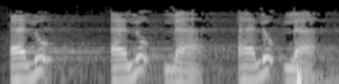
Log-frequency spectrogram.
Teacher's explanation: الضم، نقل حركتها إلى الساكن قبلها وهو اللام، فصارت ألو ألو ألو، وزاد همزة بعد اللام، همزة ساكنة، لأن أصل الكلمة الأولى، بدل أن كانت حرف مد صارت همزة ساكنة، فصارت ألو ألؤلا ألؤلا.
